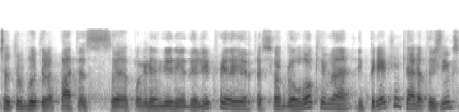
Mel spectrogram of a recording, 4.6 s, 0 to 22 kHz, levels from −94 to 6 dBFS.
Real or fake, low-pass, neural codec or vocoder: fake; 7.2 kHz; codec, 16 kHz, 2 kbps, FreqCodec, smaller model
